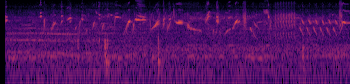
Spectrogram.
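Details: A European goldfinch singing in early-morning sun in Extremadura, Spain: a fast, continuous twitter of bright, tinkling, slightly buzzy high notes run together without pause, over faint background hiss.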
